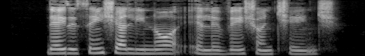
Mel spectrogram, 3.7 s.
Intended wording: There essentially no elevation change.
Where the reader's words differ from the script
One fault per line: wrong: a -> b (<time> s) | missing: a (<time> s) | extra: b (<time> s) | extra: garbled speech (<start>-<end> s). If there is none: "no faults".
no faults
